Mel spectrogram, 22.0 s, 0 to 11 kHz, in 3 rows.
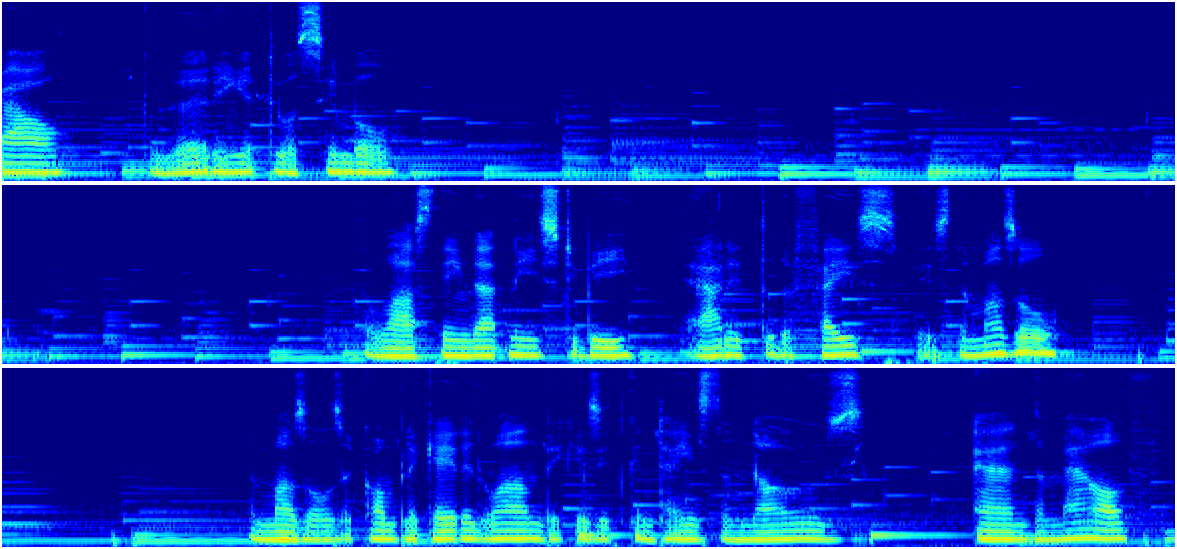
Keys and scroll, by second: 0.8 ctrl+Tab, 1.1 ctrl+s, 1.5 ctrl+Tab, 1.8-4.1 typing, 5.3 space, 8.3 space, 8.5 d, 9.1 v, 10.5 m, 11.7-12.8 typing, 17.2 ctrl+s, 17.2 ctrl+a, 17.3-20.6 typing, 18.2 ctrl+a, 18.6 ctrl+a, 19.1 ctrl+space.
